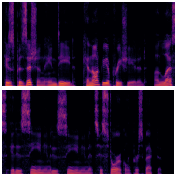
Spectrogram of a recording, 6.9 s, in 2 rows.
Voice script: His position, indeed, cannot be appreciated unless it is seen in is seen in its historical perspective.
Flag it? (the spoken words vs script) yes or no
no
